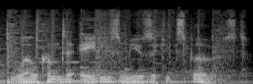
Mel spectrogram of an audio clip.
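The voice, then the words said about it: Put-on radio announcer voice. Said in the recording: “This is my radio voice... That's ... radio voice... That's ... with his radio voice.”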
